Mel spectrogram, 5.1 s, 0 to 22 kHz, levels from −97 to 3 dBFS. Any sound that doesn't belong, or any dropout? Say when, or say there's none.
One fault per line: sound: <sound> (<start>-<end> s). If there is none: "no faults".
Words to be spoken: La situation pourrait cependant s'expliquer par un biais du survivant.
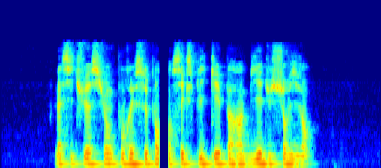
sound: dropout (2.1-2.3 s)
